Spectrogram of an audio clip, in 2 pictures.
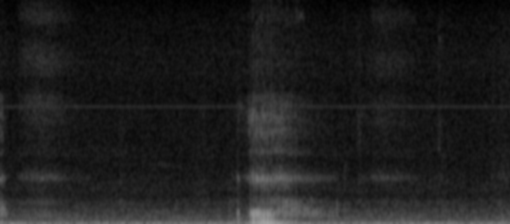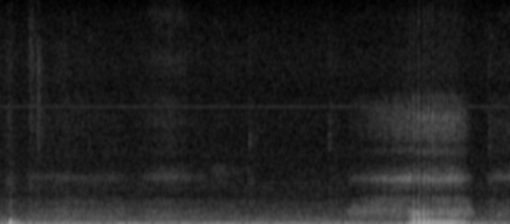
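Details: Father, who denies snoring, asleep: two loud, rough, low rattling snores about eight seconds apart, with a brief snort between, over steady room noise; snoring.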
